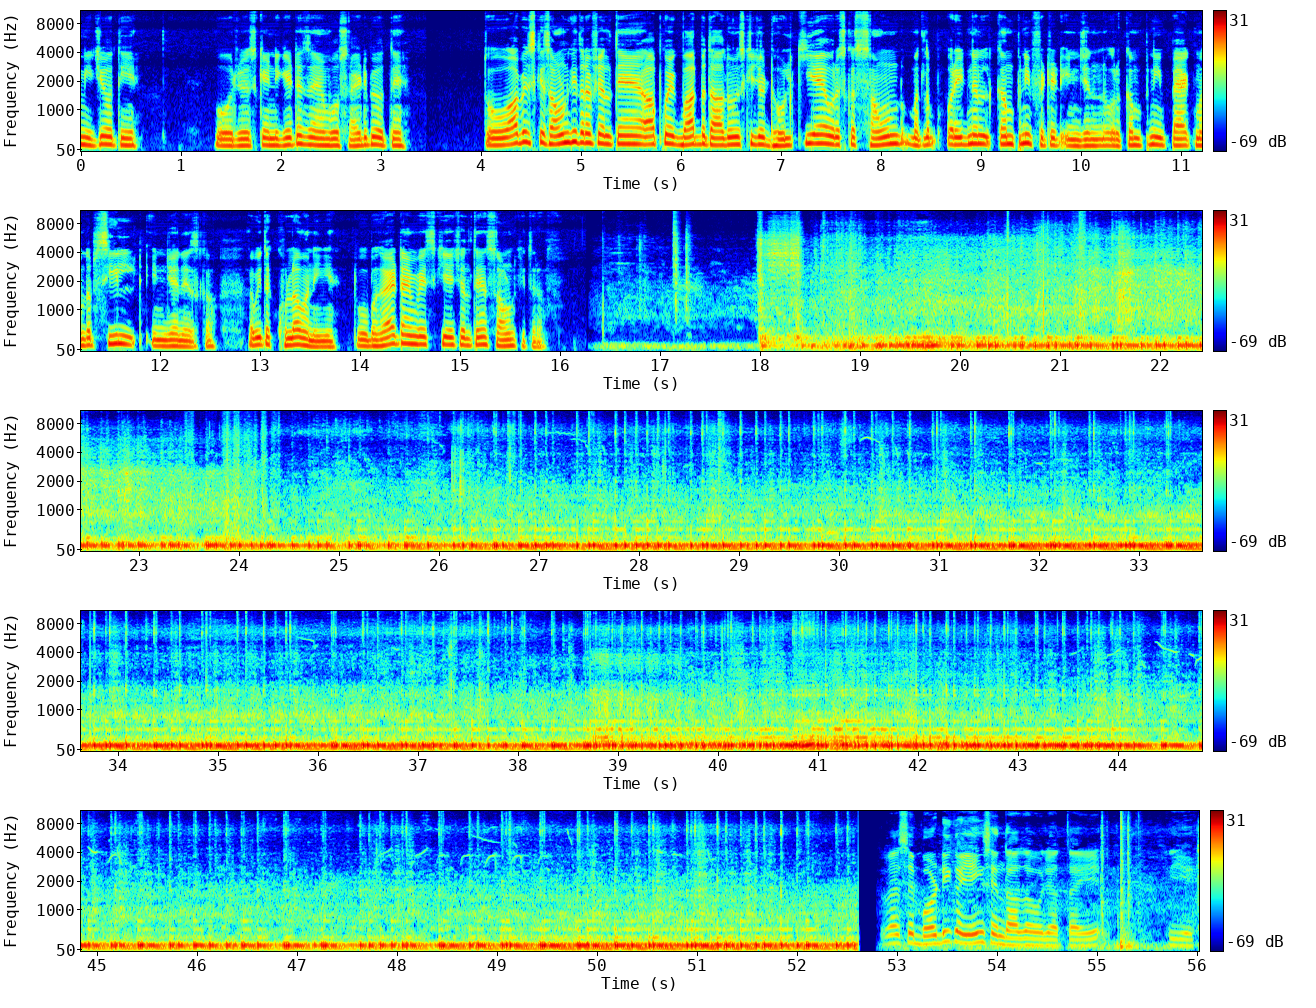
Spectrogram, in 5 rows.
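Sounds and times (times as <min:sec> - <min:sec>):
two-stroke engine starting and idling: 0:16.4 - 0:52.6.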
